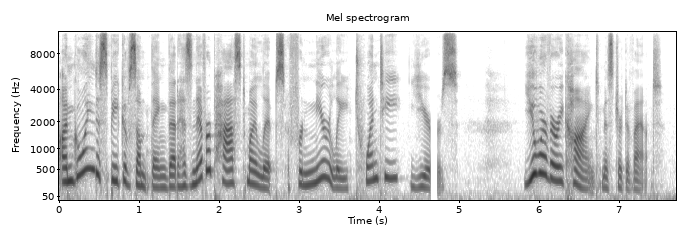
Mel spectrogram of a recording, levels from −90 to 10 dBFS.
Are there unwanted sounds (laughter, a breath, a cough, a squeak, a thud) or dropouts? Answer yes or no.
yes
